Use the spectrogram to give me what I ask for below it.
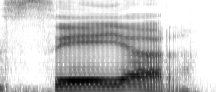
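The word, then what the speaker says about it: share: है हिस्सा ध्यान दीजिएगा अगर किसी भी वर्ड के लास्ट में अगर आपको आर ई दिखाई देगा तो आर ई को अर पढ़ते हैं तो देखिएगा एस एच ए से अगर से हो गया और से क्या आगे अर हो जाएगा तो क्या पढ़ेंगे शयर इसलिए इसको पढ़ते हैं शेयर और शेयर का मतलब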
